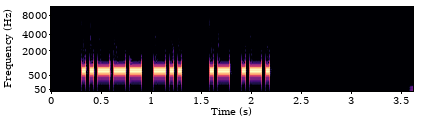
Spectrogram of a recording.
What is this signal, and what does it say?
Morse code, heard as a keyed tone, about 29 wpm, 700 Hz. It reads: 2D AR
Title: Field Day Exchanges Encore - 30wpm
